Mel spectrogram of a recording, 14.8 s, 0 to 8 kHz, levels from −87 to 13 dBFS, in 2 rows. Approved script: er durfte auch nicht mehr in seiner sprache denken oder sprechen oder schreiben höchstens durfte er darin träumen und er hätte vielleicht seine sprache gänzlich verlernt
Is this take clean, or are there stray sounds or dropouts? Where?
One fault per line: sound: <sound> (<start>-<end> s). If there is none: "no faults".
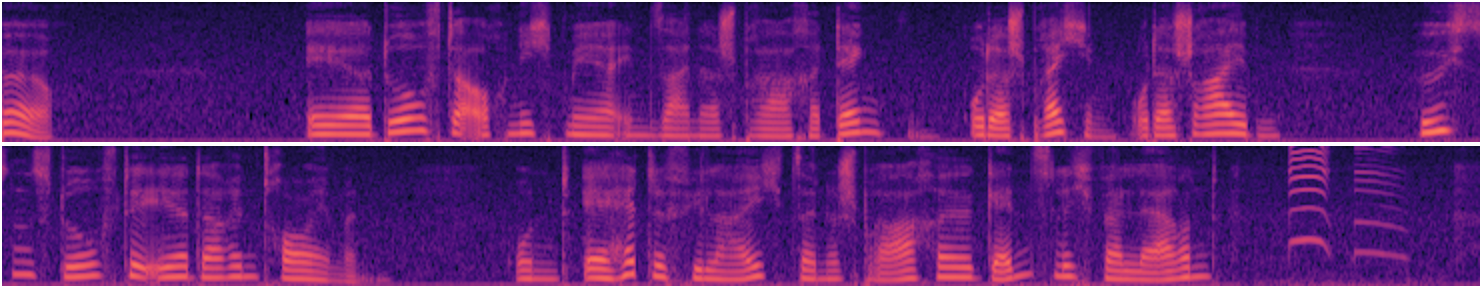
sound: squeak (13.8-14.4 s)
